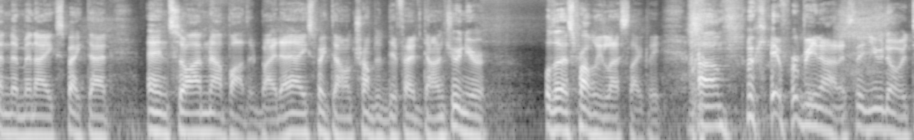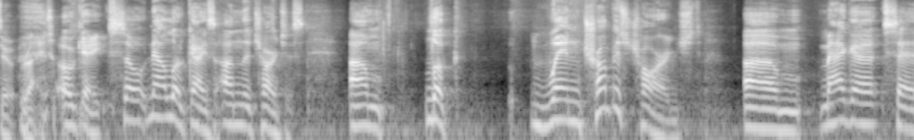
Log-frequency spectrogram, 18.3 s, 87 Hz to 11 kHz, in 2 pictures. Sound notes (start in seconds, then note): 9.3 laugh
